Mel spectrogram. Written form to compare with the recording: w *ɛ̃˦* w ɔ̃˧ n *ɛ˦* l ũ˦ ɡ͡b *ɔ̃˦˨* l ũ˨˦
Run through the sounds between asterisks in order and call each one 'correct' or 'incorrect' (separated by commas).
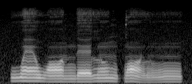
correct, incorrect, correct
